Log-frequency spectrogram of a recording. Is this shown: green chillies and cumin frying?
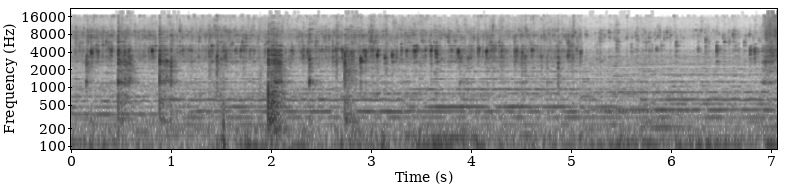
yes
